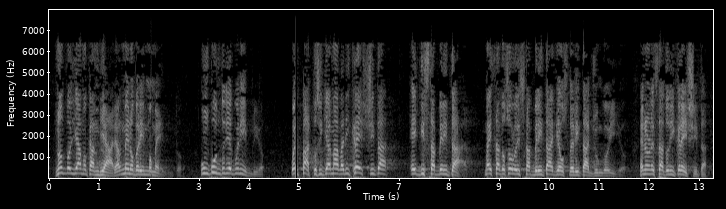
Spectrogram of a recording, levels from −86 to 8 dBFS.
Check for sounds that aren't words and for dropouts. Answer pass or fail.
fail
